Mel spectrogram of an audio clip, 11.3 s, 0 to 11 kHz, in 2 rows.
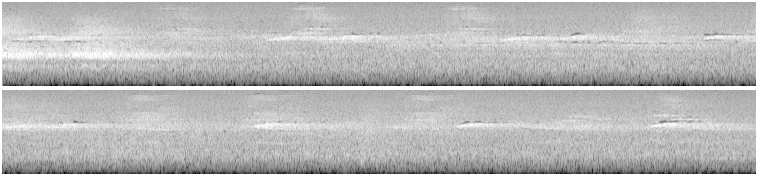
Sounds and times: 0.0s sporadic crow calls 1.6s
0.0s Woodland birds 8.0s
8.6s Woodland birds 11.1s

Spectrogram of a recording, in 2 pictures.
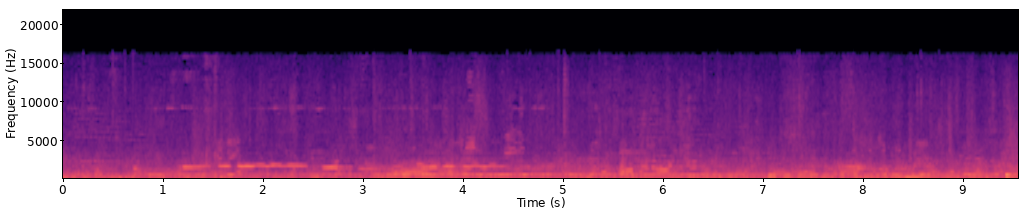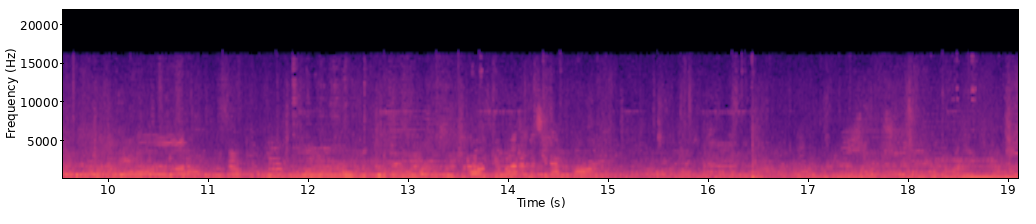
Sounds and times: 0.0s children 19.1s
0.0s crowd 19.1s

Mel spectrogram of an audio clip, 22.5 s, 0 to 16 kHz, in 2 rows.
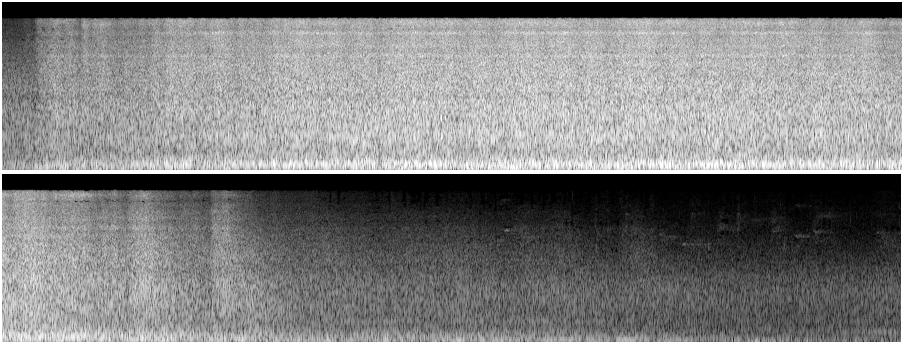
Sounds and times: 0.0s Subway Pass 22.4s

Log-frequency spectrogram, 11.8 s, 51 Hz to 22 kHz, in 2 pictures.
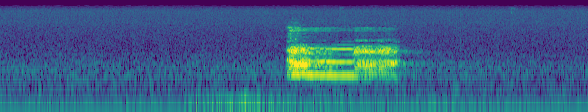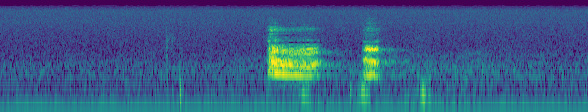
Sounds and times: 2.9s howling dog 4.1s
8.6s howling dog 9.8s

